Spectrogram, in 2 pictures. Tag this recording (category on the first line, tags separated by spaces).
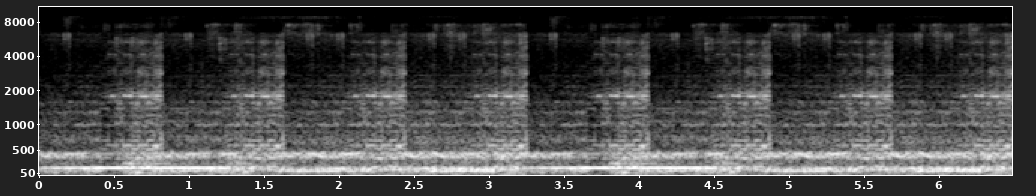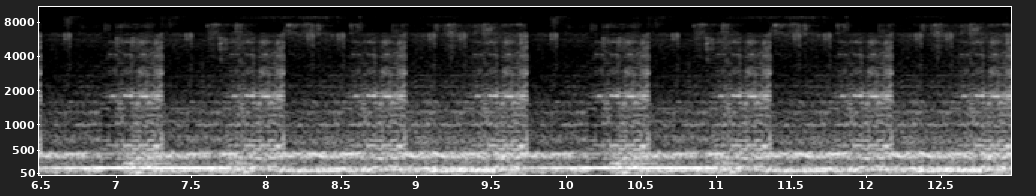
Instrument samples > Percussion
Weird Samples Loopable Dark Drum Soundtrack Alien Packs Ambient Industrial Loop Underground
